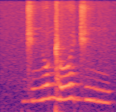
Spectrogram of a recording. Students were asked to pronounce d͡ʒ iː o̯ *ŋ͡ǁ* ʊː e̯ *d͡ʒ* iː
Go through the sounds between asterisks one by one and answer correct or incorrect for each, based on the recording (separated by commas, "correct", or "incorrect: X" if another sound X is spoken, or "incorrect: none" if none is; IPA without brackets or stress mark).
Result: correct, correct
